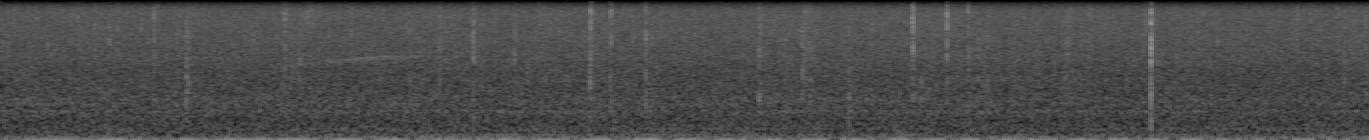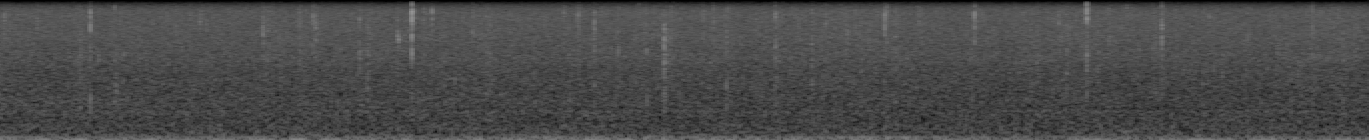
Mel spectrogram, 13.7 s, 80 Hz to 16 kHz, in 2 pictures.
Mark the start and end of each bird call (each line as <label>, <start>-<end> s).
Eastern Wood-Pewee (Contopus virens), 1.3-2.2 s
